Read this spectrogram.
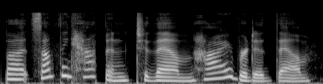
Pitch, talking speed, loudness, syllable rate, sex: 220 Hz, 130 wpm, -17 LUFS, 4.3 syllables/s, female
